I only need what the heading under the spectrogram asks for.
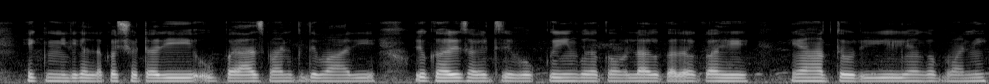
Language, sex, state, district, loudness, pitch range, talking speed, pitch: Hindi, female, Rajasthan, Nagaur, -20 LUFS, 150-155 Hz, 175 wpm, 155 Hz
